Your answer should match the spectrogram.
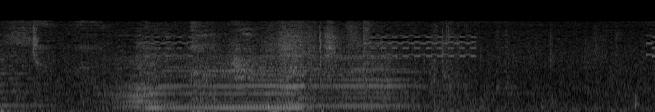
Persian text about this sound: این گوشی لعنتی رو خاموش کن. این اون یکی گوشیه.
